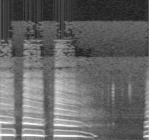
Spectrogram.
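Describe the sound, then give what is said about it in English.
A slide whistle, played as an attempted apology, toots two short notes, then a longer one that droops downward in pitch, before a fourth note begins. The tones are loud and clear, with no talking. “I think he's trying to make an amends here through the slide whistle.”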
